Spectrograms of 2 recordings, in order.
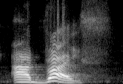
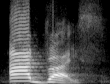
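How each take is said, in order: First: "advice" said like the verb: ad-VICE; stress on second syllable. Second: "Advice" as a noun: AD-vice; stress on first syllable. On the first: Teacher contrasting verb with noun, "advice" stressed on the second syllable. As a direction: lighter ad, weight on VICE in "advice". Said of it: "As a verb". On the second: Teacher contrasting noun with verb, "Advice" stressed on the first syllable. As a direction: hit AD in "Advice", then fall. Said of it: "As a noun". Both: Shown as a demonstration.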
